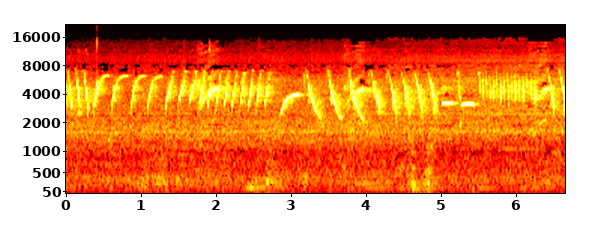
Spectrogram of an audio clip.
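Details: Canary mating song used to speed up pairing: quick repeated downslurred notes, a few longer swoops and a flat whistle, ending in a fast buzzy trill.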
